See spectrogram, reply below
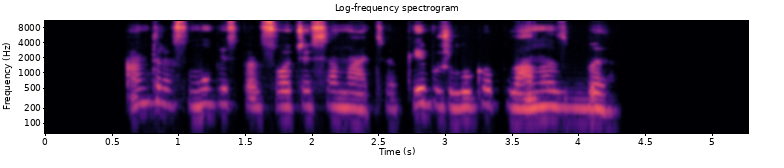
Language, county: Lithuanian, Klaipėda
